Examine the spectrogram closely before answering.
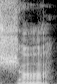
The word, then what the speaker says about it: chat: here what's going on oh cat is actually pronounced chat in french what is that for real how's it going zimba monkey by the way uh thank you so much for joining simbu is a fellow majority reporter appreciate you fan oh pronounced shah like huh that's interesting i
